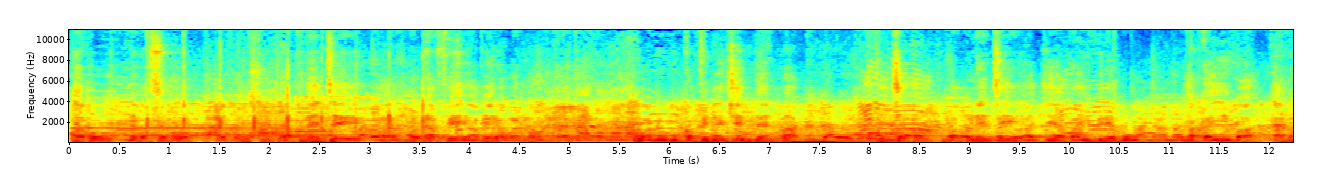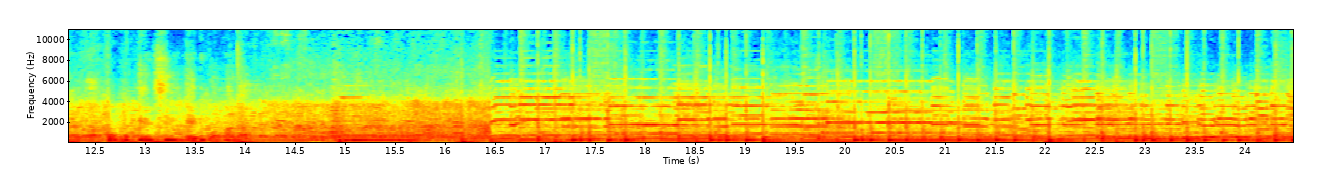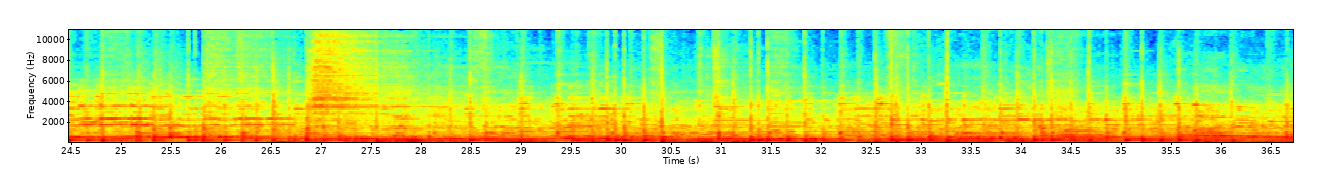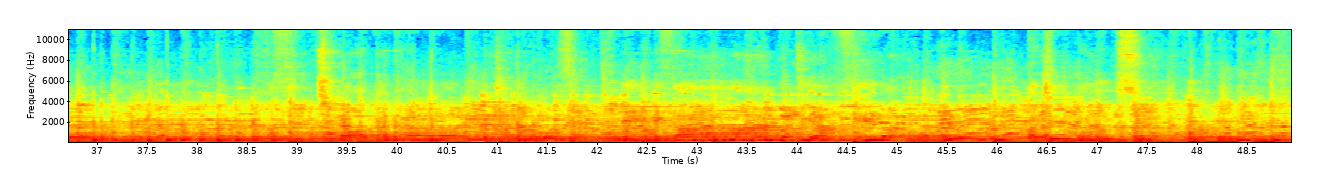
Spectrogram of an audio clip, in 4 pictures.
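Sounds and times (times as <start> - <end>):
band music with drums: 14.4 - 48.9
person singing: 15.0 - 48.9.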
